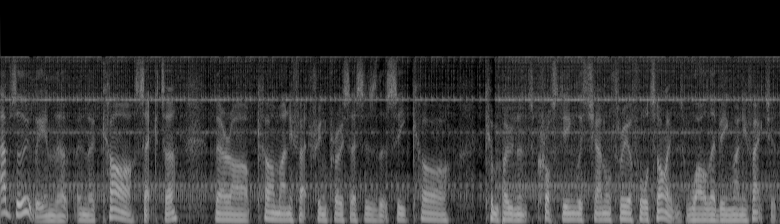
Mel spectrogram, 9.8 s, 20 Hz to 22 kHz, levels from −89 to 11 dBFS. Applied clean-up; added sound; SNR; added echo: none; Alarm / Bell; 12 dB; none.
